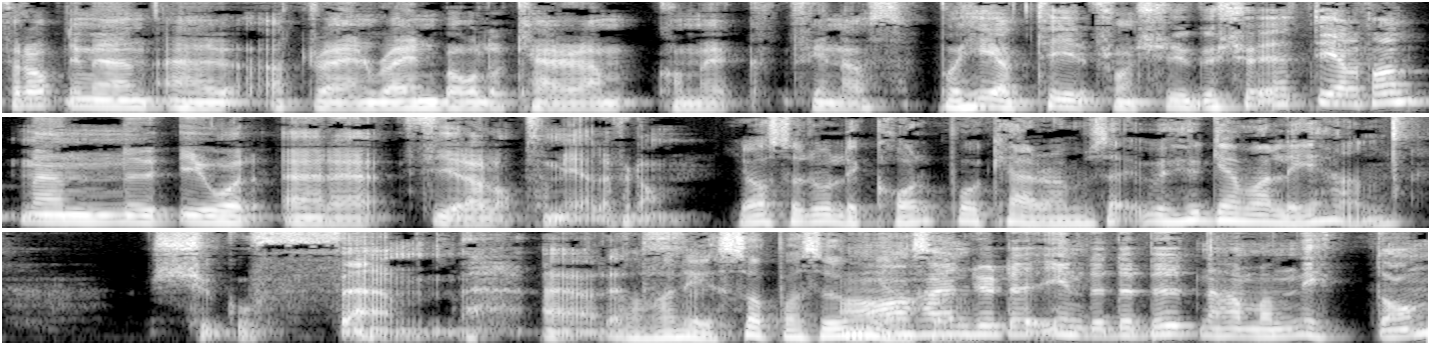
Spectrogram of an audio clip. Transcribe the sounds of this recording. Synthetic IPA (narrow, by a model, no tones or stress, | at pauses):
fœɾhɔpnɪŋəənæɾja̰t̪ɾajanɾɛɪnbolɔkʰːæɾamkʰɔmːəɾfɪnːaspʰɔɦeːlt̪ʰiːd̪fɾɔnɕʉ̟ːɡʊɕʉːɡʊɛt̪ːɪalafalːmɛnːʉ̟ːʔɪoːɾæɖɛfyːɾalɔ̰pːsɔmjɛ̰lːə̰ɾfœɖɔ̰mjɑːɡhasɔd̪oːlɪɡ̚kʰɔlːpʰɔkʰæɾamsɛ̰ɦɵɡamːalæɾɦa̰n | ɕʉ̟ːɡʊfɛ̰mæ̰dɛ̰ɦanɛsoːpasɵŋːanjuːɖəʔɪnd̪əd̪ɛbʉ̟ːt̪næɾhanvaɳɪt̪ːɔn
